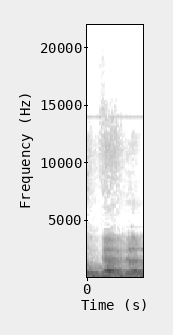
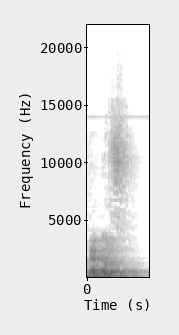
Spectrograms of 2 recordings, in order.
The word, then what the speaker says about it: debtors: देखो डेटर मतलब होता है, कई बच्चे इसको डेबिटर बोलते हैं, बी इज साइलेंट। ठीक है, तो बोलेंगे क्या, DETORS डेटर्स। इसमें डेबिटर बी को नहीं देना, बी साइलेंट है।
